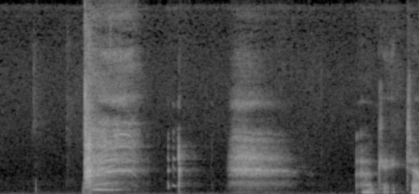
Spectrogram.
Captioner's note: laughing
